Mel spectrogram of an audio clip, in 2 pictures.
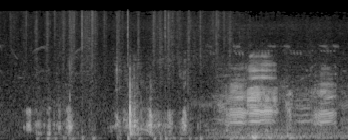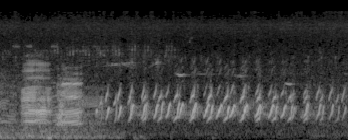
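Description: Cape buffalo cropping grass with crisp tearing clicks, then lowing in three drawn-out calls. After that, an animal's rapid repeated chirping call, about five short rising chirps a second, which stops at the end.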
